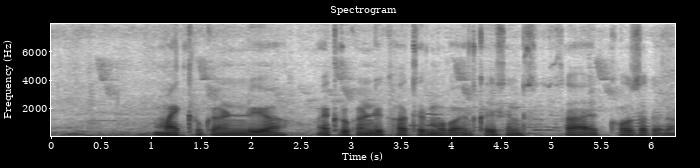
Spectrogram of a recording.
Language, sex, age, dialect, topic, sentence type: Bhojpuri, male, 18-24, Western, agriculture, question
